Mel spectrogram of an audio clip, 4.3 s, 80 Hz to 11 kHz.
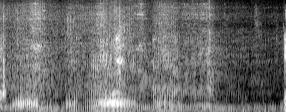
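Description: Honda CD70's small single-cylinder four-stroke engine running, revved up and back down once about a second and a half in, then given a shorter blip of throttle.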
